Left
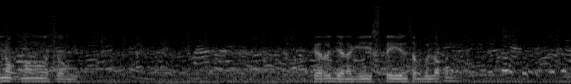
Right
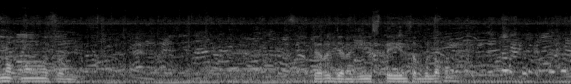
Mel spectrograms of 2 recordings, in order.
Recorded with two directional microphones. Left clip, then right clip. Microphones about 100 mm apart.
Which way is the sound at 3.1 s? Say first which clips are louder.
Right 8 dB; 50° left (ahead or behind).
